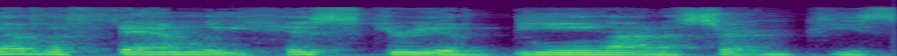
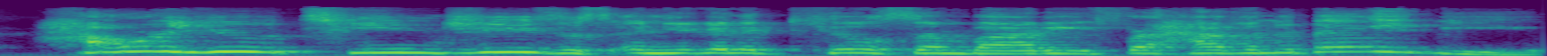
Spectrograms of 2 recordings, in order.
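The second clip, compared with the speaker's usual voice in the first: high-pitched indignant challenge; incredulous outrage; 8 semitones higher than usual. Acted. Host challenging the zealous Red Paladins, incredulous and indignant. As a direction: call them out in disbelief.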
